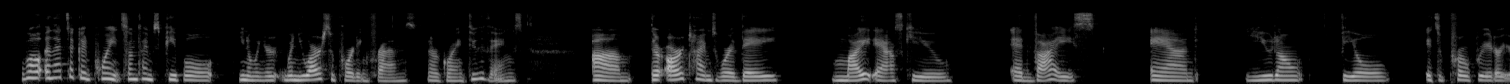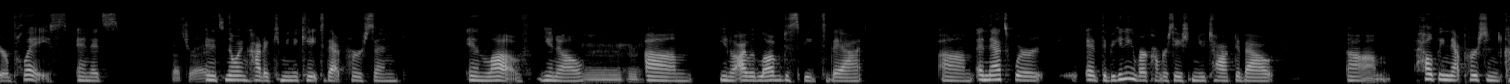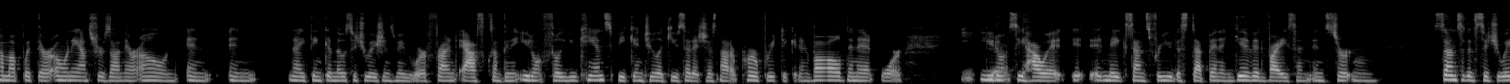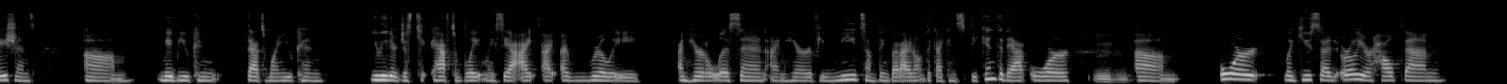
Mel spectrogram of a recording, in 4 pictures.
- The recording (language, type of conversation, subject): English, unstructured, How do you show up for friends when they are going through difficult times?
- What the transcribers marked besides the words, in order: none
